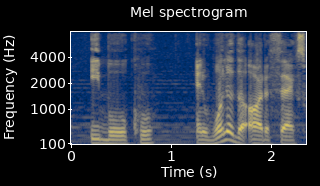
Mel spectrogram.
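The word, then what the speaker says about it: Igbo-Ukwu: artifacts in eastern Nigeria at a site called IBO uku properly pronounced iboku and one of the artifacts was a distinct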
